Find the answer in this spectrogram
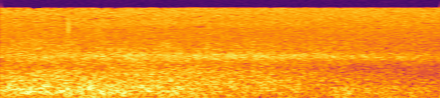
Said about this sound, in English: Allow yourself to hear the ocean, the waves as they break on the shore. Look at its foam, the white bubbles and textures as they softly kiss the shoreline.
